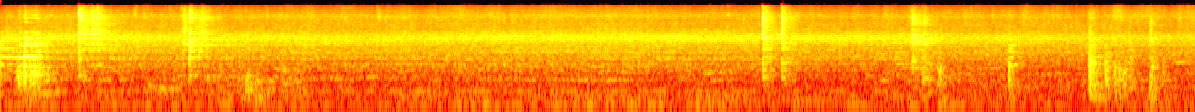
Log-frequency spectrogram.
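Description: Chicken frying with spices in a pot, a steady sizzle, while a spoon stirs it and scrapes against the pot several times, mostly in the first two seconds and in the last few.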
